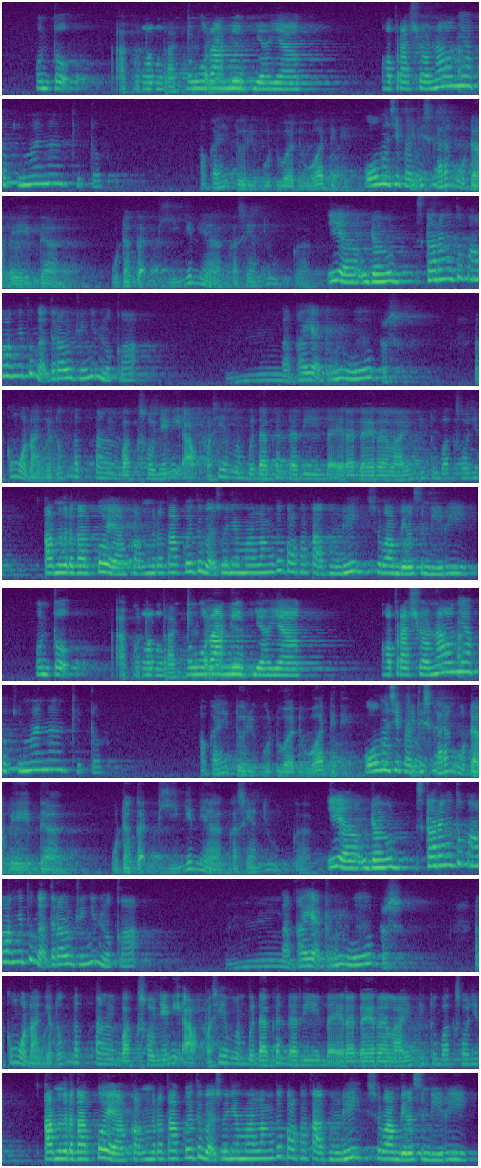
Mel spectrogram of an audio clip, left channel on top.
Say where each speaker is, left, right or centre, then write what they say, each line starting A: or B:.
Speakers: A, on the right; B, on the right.
A: untuk
B: Aku
A: eh,
B: tuh terakhir
A: mengurangi
B: kayaknya
A: biaya operasionalnya
B: a-
A: apa gimana gitu.
B: aku kayaknya 2022 deh.
A: Oh, masih barusan.
B: Jadi sekarang udah beda. Udah nggak dingin ya, kasihan juga.
A: Iya, udah sekarang itu Malang itu nggak terlalu dingin loh Kak.
B: Hmm,
A: Nggak kayak
B: gitu.
A: dulu.
B: Terus aku mau nanya dong tentang baksonya ini apa sih yang membedakan dari daerah-daerah lain gitu baksonya?
A: Kalau menurut aku ya, kalau menurut aku itu baksonya Malang tuh kalau kakak beli suruh ambil sendiri.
